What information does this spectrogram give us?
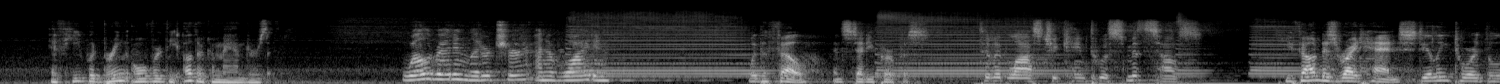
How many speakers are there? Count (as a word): four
